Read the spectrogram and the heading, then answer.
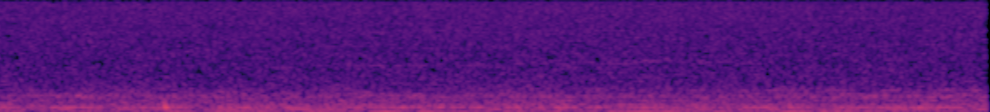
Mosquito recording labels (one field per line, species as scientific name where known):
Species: Anopheles gambiae s.s.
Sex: female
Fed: unfed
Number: one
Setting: insect culture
